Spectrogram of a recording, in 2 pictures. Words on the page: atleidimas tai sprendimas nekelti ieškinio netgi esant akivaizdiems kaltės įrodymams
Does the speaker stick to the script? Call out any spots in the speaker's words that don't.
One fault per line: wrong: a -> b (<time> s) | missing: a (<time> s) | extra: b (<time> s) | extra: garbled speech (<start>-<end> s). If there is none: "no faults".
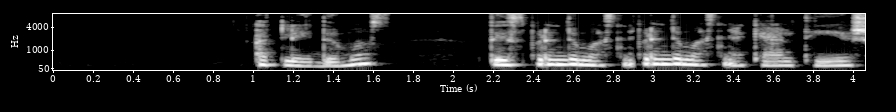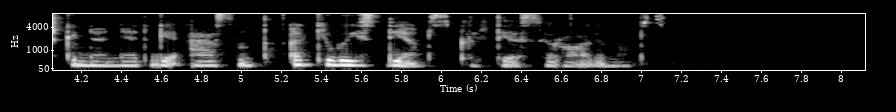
extra: sprendimas (2.9 s)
